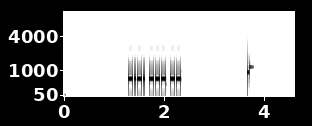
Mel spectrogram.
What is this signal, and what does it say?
Morse code, heard as a keyed tone, about 39 wpm, 700 Hz. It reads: COM
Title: Top Three Letter Combinations in Words 40wpm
